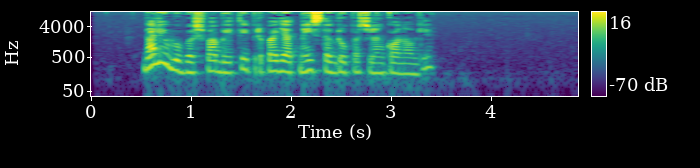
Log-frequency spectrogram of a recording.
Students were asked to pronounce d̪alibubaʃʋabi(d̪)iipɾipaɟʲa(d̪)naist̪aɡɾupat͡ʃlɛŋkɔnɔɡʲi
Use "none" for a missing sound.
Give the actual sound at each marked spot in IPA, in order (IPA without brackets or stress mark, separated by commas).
t̪, t̪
